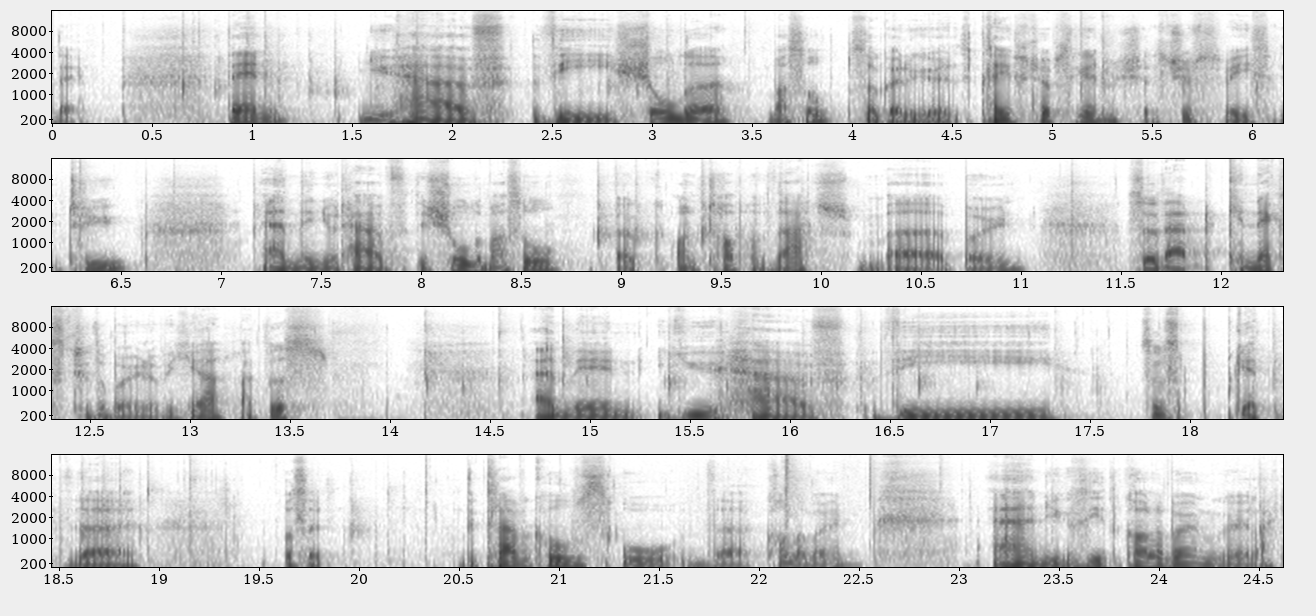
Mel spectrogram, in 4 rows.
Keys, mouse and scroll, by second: 0.4 middle click, 0.7 ctrl+z, 1.1 shift+space, 1.8 shift+space, 2.1 f, 2.8-4.4 ctrl+middle drag, 4.4 click, 5.2 shift+space, 6.5 shift+middle click, 6.7 f, 7.1 f, 7.6 f, 8.0 click, 9.0 ctrl+x, 9.4 ctrl+middle click, 9.7 f, 10.4 click, 11.3-12.3 shift+middle drag, 12.3-13.9 drag, 13.9 ctrl+middle click, 14.6 shift+c, 14.8 f, 15.1-18.4 ctrl+middle drag, 18.4 shift+space, 18.8 f, 19.2 shift+middle click, 20.2-23.2 ctrl+drag, 23.5-24.5 ctrl+drag, 24.5 f.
